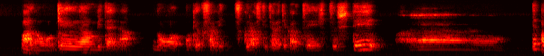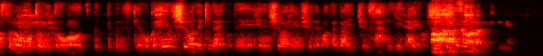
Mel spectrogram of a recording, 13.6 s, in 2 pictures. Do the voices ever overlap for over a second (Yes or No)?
No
